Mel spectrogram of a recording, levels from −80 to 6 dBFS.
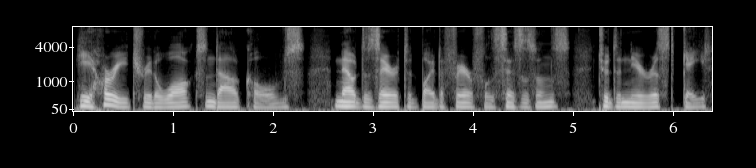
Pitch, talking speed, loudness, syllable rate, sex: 105 Hz, 170 wpm, -19 LUFS, 4.9 syllables/s, male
